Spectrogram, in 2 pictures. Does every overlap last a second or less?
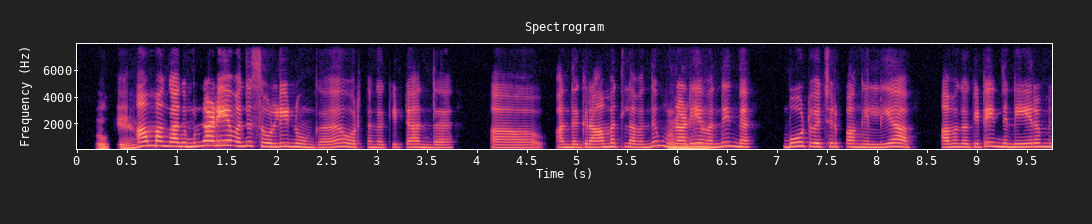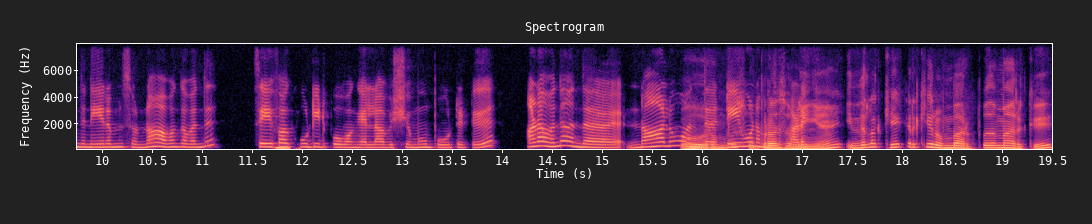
No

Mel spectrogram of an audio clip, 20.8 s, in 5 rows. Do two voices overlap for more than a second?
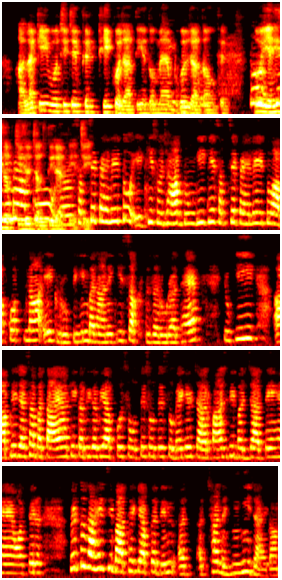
Yes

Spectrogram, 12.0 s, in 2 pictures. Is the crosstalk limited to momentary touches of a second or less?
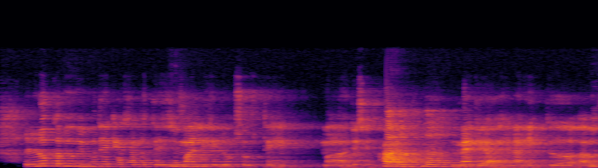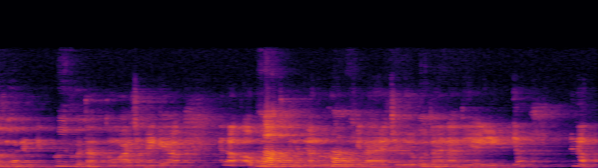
Yes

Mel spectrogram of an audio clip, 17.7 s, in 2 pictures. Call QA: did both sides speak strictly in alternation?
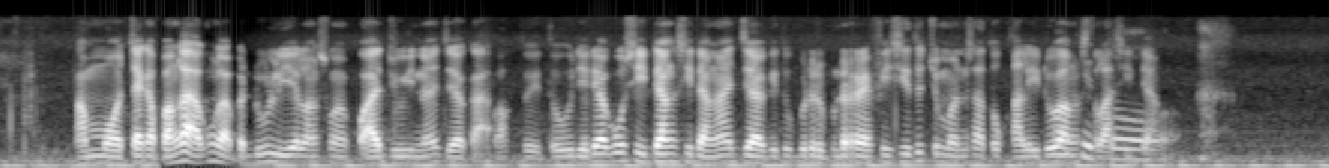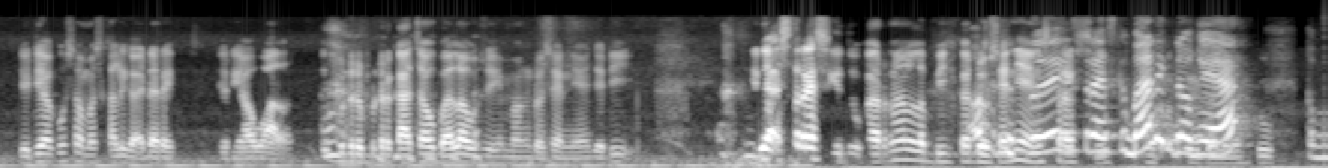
No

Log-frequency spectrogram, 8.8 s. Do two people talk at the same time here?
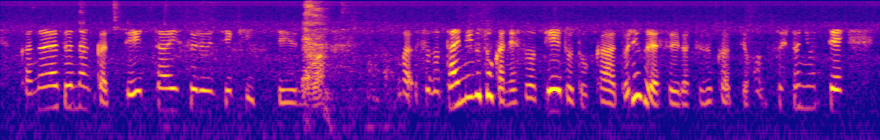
No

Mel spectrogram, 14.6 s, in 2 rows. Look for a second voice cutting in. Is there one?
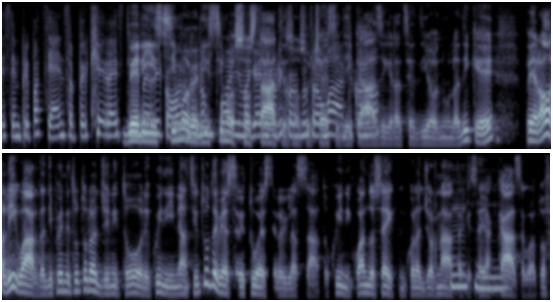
Yes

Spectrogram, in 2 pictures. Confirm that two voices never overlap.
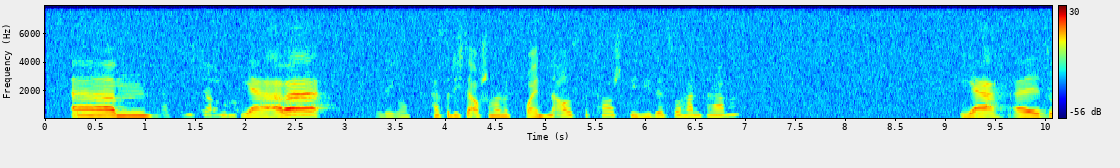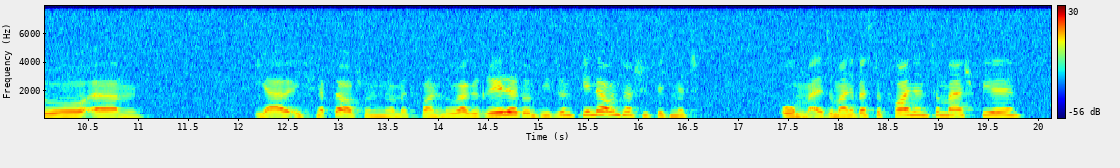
Yes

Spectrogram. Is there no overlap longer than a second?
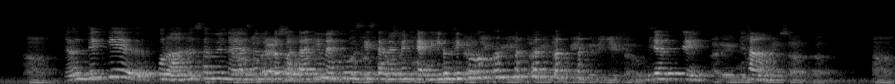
No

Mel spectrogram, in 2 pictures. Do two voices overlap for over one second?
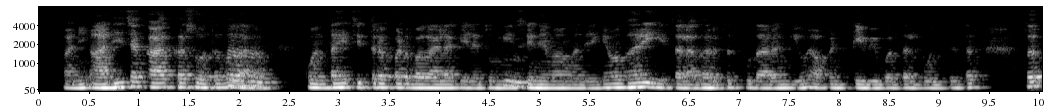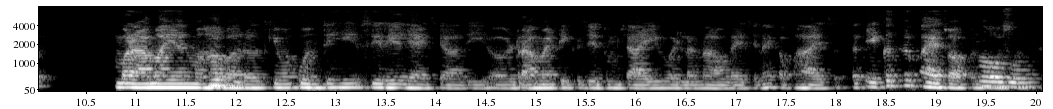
No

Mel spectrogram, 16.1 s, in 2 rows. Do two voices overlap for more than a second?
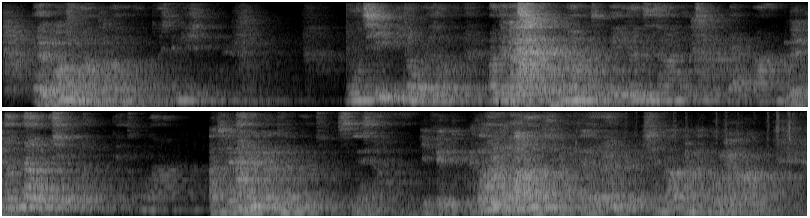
Yes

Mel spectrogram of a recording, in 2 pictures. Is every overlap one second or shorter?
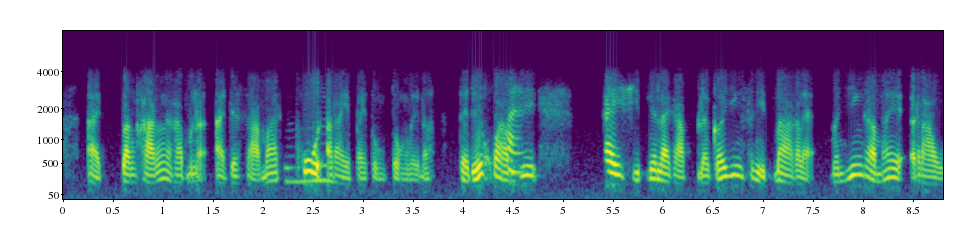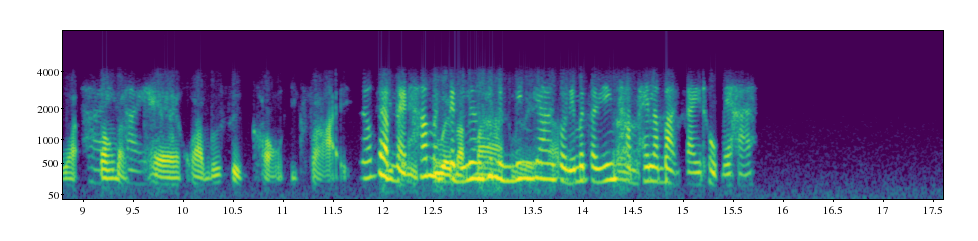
No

